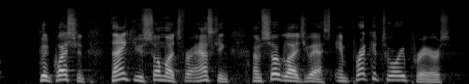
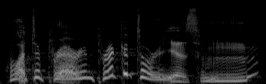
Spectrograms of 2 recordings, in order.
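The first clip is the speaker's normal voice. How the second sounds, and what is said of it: Yoda impression. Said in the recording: “in that Yoda accent that you love to throw down”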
